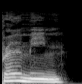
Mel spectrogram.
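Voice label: "bromine", British English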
